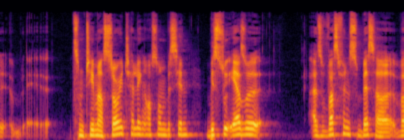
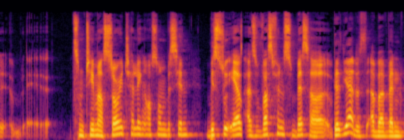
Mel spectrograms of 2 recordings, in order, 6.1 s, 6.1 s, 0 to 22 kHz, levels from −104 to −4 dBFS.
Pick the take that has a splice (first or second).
second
